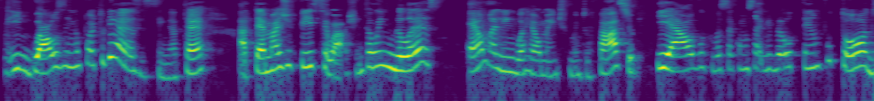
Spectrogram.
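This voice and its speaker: This is a woman in her thirties, chatting casually on a live stream. Her voice sits high, and she talks in a chatty, emphatic way, full of fillers. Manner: chatty, emphatic, says "tipo" and "entendeu" a lot. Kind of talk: casual chat.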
